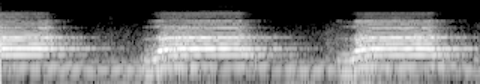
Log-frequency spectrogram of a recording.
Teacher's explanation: اوپر والے دانتوں کا کنارہ اور زبان کی نوک سے پڑھیں گے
